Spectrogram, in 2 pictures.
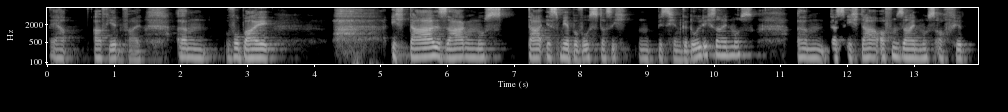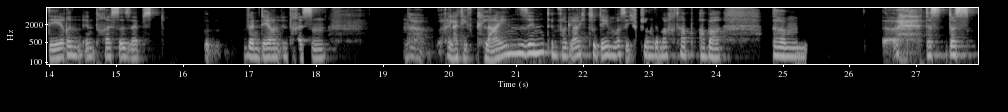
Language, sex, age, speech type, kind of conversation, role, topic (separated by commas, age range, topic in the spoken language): German, female, 60-64, conversation, advice, user, Warum fällt es dir als Erwachsener schwer, neue Freunde zu finden?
